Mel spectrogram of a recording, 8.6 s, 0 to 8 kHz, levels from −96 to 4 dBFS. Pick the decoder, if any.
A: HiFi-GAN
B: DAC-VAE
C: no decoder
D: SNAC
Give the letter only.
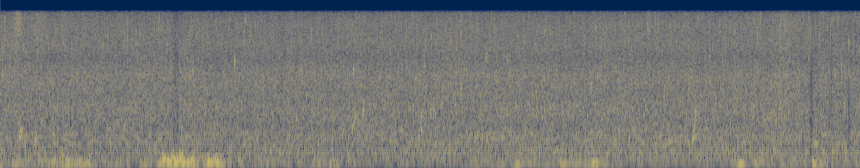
C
